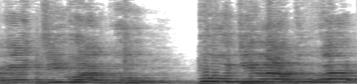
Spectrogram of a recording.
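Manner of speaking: high, drawn-out "pujilah Tuhan" that rises at the end; bright self-exhortation. Shown as a demonstration. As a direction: lift it up like a cheerful command. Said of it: "obatnya bilang".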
